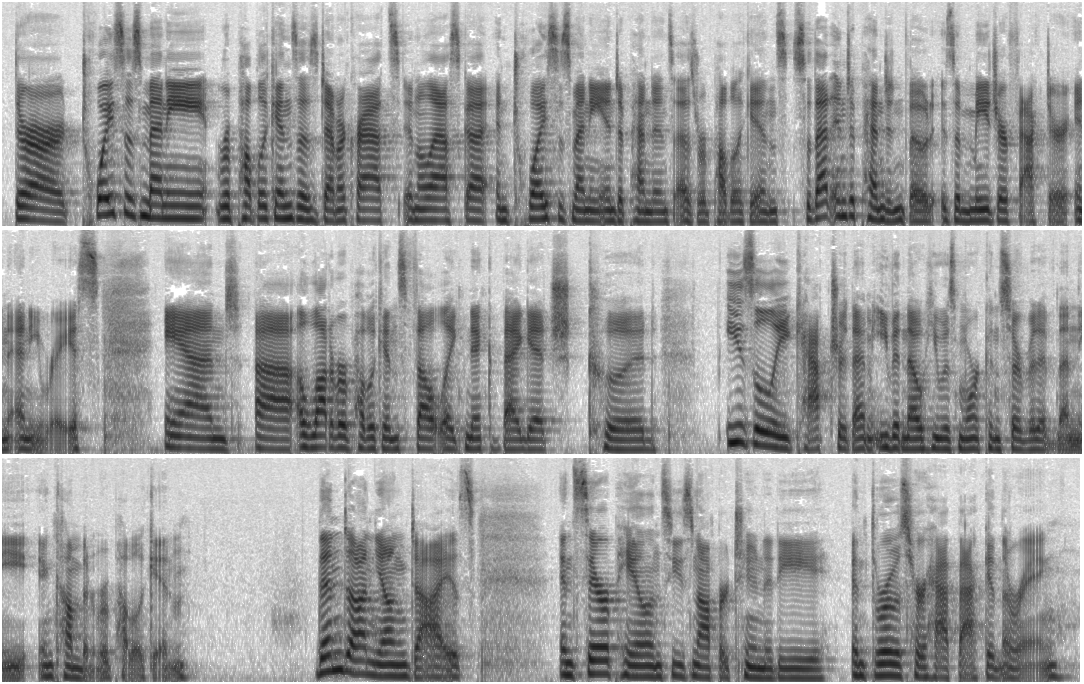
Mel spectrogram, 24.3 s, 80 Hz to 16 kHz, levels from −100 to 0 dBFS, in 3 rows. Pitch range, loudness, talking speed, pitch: 165-195 Hz, -17 LUFS, 175 wpm, 175 Hz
